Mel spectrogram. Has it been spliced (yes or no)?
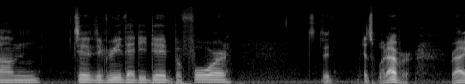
yes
